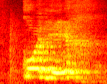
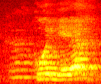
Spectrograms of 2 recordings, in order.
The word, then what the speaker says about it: colher: Colher. Colher com ó, com e fechado. Colher. Vou colher a minha safra de arroz. É um verbo colher com e aberto.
